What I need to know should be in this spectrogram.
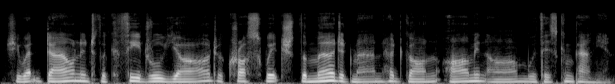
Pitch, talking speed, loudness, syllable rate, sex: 130 Hz, 195 wpm, -18 LUFS, 4.7 syllables/s, male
